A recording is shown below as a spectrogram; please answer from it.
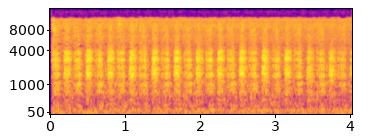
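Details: Miniature Australian Shepherd dam Snowleaf's Daylight nursing her first litter of eight one-day-old puppies, relaxed after a smooth birth; fast, steady breathy panting, about three pants a second, continues throughout.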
